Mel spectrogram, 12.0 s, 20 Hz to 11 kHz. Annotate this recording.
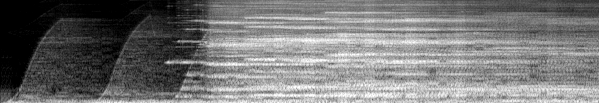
Sound effects > Electronic / Design
Murky Drowning 13
content-creator, science-fiction, PPG-Wave, vst, dark-design, noise-ambient, sound-design, noise, dark-techno, sci-fi, dark-soundscapes, horror, drowning, cinematic, mystery, scifi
